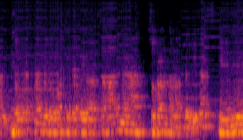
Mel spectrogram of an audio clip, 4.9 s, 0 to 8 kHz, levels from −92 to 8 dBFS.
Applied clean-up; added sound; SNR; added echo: neural separator model SepFormer DNS4.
